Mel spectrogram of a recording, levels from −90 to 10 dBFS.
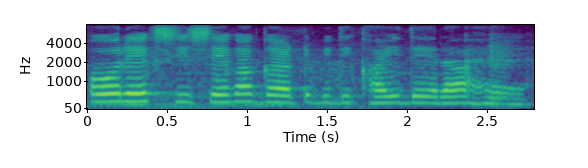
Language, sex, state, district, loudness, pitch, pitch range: Hindi, female, Uttar Pradesh, Saharanpur, -16 LUFS, 245 Hz, 225-270 Hz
